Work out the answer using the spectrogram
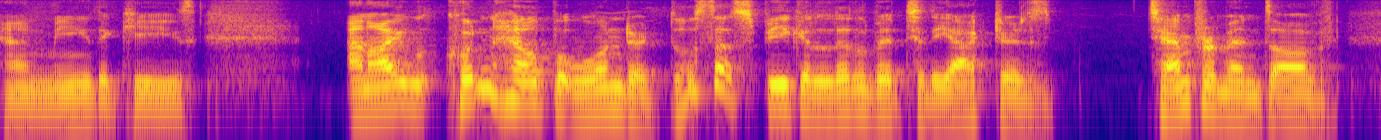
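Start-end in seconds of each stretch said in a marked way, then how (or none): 0.0-1.0 dead flat, psychopathic deadpan, no giggling. Retelling how Kevin Spacey delivers a line in a scene: flat psychopathic Kevin Spacey delivery. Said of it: "with this flat, psychopathic demeanor".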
